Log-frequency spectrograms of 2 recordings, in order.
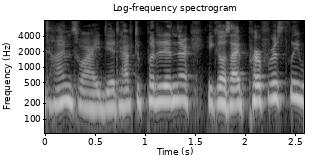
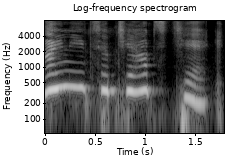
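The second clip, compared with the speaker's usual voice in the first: put-on mocking girly voice, higher pitch; 9 semitones higher than usual. Retelling radio hosts making fun of girls at a game: imitating a girl, mocking. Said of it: "and they did that voice".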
